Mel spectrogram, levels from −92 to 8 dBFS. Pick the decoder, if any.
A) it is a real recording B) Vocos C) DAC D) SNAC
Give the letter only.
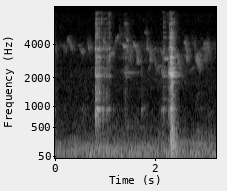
B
